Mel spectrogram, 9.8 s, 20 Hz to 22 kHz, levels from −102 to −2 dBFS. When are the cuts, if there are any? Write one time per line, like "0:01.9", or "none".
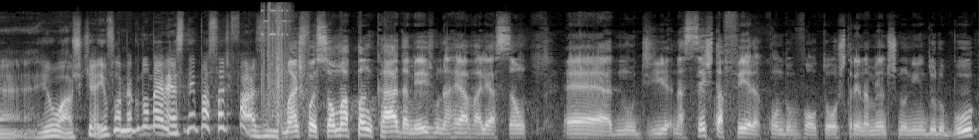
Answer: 0:02.7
